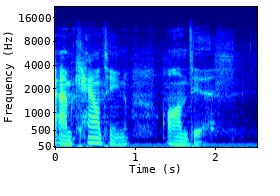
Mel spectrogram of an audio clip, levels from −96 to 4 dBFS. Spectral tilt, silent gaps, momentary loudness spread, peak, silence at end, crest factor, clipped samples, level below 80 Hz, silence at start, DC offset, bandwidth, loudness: -3 dB/octave; none; 16 LU; -20 dBFS; 0 s; 28 dB; under 0.1%; -70 dBFS; 0 s; under 0.1%; 16 kHz; -47 LUFS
